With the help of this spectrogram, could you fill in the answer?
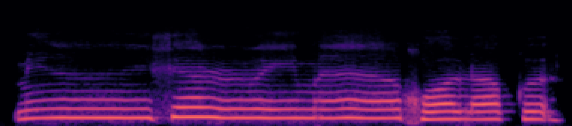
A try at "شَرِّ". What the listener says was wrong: ராட sound தெரிய வருது இல்லையே. ஷர்ரி ம ஷர்ரி அல்ல ஷர்ரி ரி ரா ரி ரா ரி அந்த சவுண்ட் ஓதல்ல தெளிவா வரணும். அல்ல ஷர்ரி அது வல்லினம். ஷர்ரி அல்ல ஷர்ரி ஷர்ரி முன்னுக்கு வரணும். ஷர்ரி வல்லினம் அது.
